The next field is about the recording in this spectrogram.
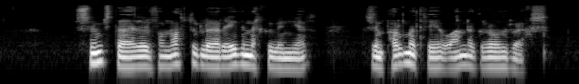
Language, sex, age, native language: Icelandic, male, 50-59, Icelandic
